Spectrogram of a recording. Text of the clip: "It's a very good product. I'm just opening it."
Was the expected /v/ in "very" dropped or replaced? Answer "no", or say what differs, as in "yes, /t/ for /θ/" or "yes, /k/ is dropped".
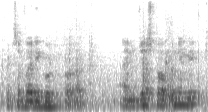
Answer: no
